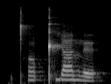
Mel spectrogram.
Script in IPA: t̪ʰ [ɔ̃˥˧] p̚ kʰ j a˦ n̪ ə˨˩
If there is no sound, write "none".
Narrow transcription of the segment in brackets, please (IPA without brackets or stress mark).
ɔ̃˨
